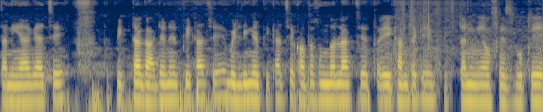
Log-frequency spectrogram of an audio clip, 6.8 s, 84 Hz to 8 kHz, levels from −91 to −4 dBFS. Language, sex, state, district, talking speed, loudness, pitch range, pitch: Bengali, male, West Bengal, Dakshin Dinajpur, 220 wpm, -21 LUFS, 130-135 Hz, 130 Hz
